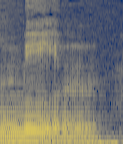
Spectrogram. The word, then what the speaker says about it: meme: and just called it meme I wanted something that ideally should have rhymed with Gene but it doesn't quite rhyme with Gene it's a sort of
